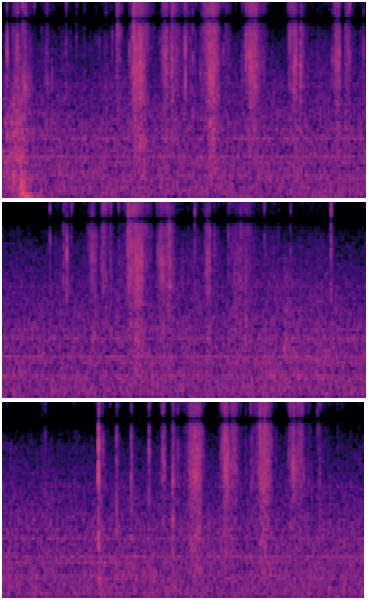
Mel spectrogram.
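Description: Short, light rustles and ticks in irregular clusters, a few a second at times, from a plastic drinking straw being waved and flicked about in front of a cat.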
